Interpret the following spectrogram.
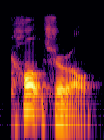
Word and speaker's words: cultural: cultural one more time cultural and here our stress syllable is on the first one so cultural our stress ones on the first cultural not cultural or cultural you see um and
